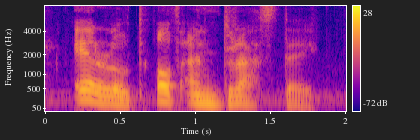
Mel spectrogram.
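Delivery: terrible, clumsy put-on French accent. Playing a game, the speaker repeats a character's greeting, bad French accent as Mother Giselle. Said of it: "that was such a terrible accent".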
